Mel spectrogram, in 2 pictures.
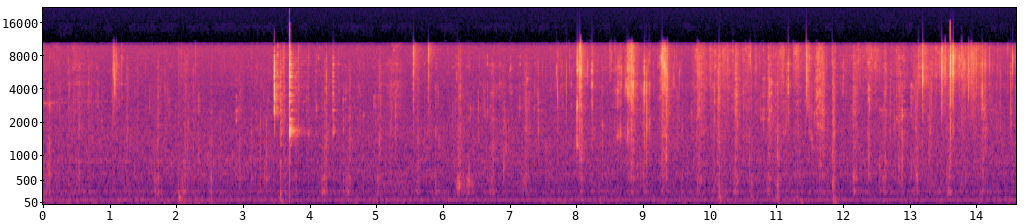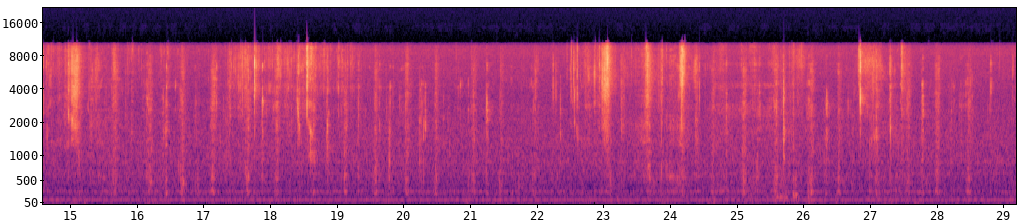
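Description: Close-miked mukbang eating: wet chewing and crisp crunching of blood cockle meat and fresh raw vegetables such as lettuce leaves and long beans. Short sharp bites and mouth clicks come irregularly throughout over a faint steady low hum.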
